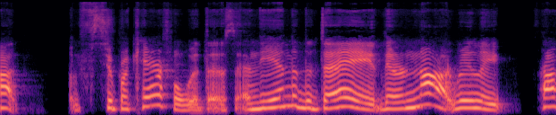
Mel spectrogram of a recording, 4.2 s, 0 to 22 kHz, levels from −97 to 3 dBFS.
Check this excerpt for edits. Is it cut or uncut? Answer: uncut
